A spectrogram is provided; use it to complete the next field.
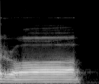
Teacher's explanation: را کو ہم ایک الف تک کھینچ کر پڑھیں گے کیونکہ را کے اوپر کھڑا زبر ہے، اور کھڑے زبر کو ہم ایک الف تک کھینچ کر پڑھیں گے کیونکہ کھڑا زبر جو ہے الف مدہ کے قائم مقام ہے.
